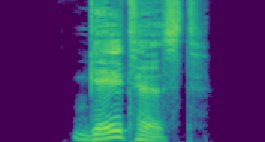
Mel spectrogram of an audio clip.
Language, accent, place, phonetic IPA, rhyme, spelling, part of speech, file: German, Germany, Berlin, [ˈɡɛltəst], -ɛltəst, geltest, verb, De-geltest.ogg
- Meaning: second-person singular subjunctive I of gelten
